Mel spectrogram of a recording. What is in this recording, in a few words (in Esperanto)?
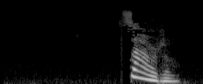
"caro", esperanto; geneva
